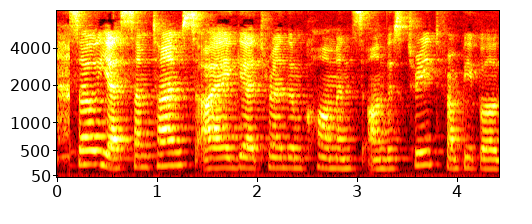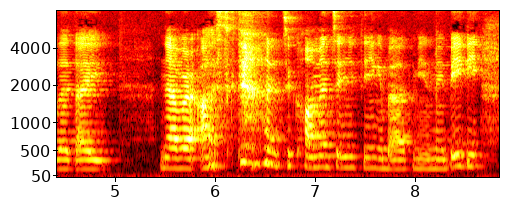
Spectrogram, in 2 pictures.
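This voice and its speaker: A woman speaks at a medium pitch with a Russian accent, and there is noticeable background noise. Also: ordinary pitch variation, moderate pace. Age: young. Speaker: YouTuber and mother. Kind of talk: casual Q&A talk to camera.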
